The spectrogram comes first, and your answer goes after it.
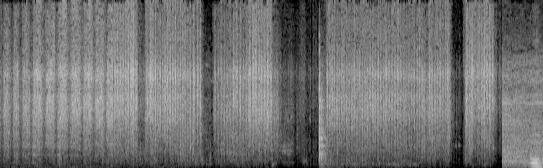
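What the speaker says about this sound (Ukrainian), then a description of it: "Шліфуємо наждачкою з дрібним зерном." Close, rhythmic rasping of fine-grit sandpaper rubbed back and forth in quick strokes on an axe, broken by a few short pauses.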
